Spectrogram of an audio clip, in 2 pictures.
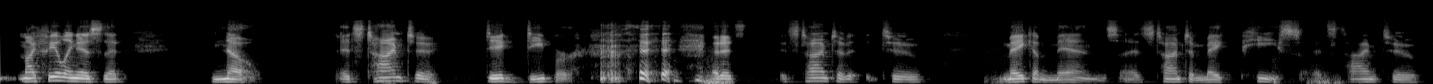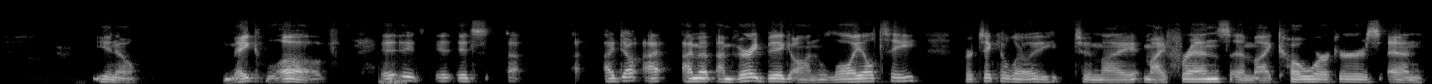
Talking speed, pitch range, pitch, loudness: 115 wpm, 115-150 Hz, 130 Hz, -24 LUFS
